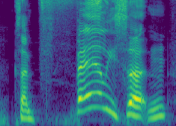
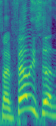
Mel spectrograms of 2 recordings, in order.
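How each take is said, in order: First: The voice sounds hesitant and unsure. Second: The voice sounds firm and sure.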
